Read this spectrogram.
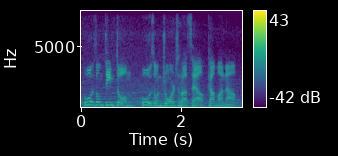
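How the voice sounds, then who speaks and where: His voice sits on the high side and has a sing-song lilt, moving at a normal speed over music. The speaker is a twenty-five-year-old livestreaming a racing game, trading jokes with viewers and teasing himself as he calls the race, while the game's car engines rumble behind him.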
